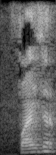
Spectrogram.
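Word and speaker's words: Pfizer: बात चल रही है फाइजर कहा कि है देखो पिज़्ज़ा पिज़्ज़ा इसमें साइलेंट है पीछे वेयर इज इट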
